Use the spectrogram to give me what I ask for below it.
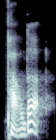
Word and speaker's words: piled up: not piled up but piled up connect the D with the next word dup dup piled up pronounce it like one word it's easier that way piled up is an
